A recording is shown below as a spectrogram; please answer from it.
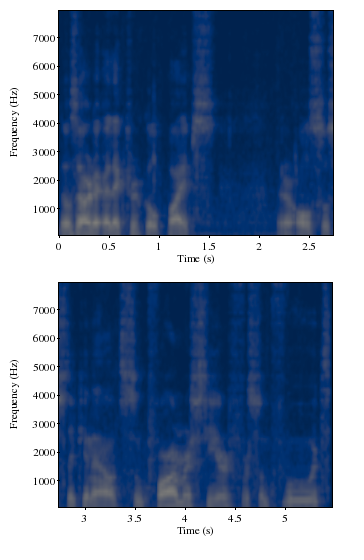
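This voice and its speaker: A man's voice: medium pitch, moderate pace, creaky, a little hiss or hum. A man hosting a gaming video, giving casual, unscripted walkthrough commentary in a rambling, self-interrupting manner.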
